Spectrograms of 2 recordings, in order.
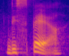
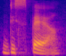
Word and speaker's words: despair: In here, the stress comes here, despair, despair.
